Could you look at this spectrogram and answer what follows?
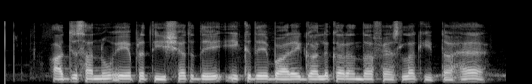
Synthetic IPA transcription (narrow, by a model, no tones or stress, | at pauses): əd͡ʒsaːnːũːʔeːpɾət̪iːʃət̪d̪eːʔɪkd̪eːbaːɾeːɡəlkəɾənd̪aːpʰɛːslaːkiːt̪aːɦɛː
